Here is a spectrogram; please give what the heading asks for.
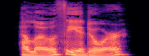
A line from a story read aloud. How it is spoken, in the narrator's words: he said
